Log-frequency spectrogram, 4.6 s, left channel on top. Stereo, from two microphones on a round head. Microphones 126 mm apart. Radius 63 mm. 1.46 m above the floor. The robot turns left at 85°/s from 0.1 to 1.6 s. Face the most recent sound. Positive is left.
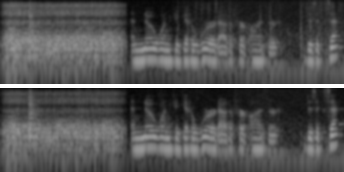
turn(degrees=-20)  # may be behind; listen again after turning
